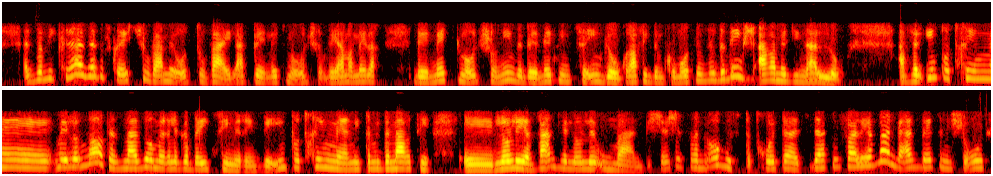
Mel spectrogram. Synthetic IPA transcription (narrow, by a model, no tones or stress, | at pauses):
ʔazbemikʁeazedafkajeʃtt͡ʃuvame̞ʔo̞d̚to̞vaḛla̰t̚be̞ːme̞tmeo̞dʃonveja̰mame̞laχbe̞ːme̞tmeo̞dʃo̞nimvebe̞ːmetnimt͡saʔimɡe̞oɡʁafimbemko̞mo̞tmevudadimʃʔa̰ʁhame̞dina̰lo̞ʔavalʔimpo̞tχimeːelo̞no̞tazmazeo̞me̞ʁle̞ɡabe̞jt͡sime̞ʁimveʔimpotχimanitamidamaʁtiʔelo̞le̞javanve̞lo̞le̞ʔumanbeʃeʃesʁebeo̞ɡust̚patχuetaet͡sd̪ahatufalejavanveazbeet͡semiʃaʁu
